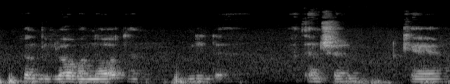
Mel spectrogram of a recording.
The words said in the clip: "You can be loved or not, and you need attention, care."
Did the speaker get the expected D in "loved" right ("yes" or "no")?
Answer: no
